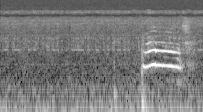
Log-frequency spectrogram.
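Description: Domestic cat giving one short, faint meow about one and a half seconds in while being held up in someone's arms, a complaint at being picked up.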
